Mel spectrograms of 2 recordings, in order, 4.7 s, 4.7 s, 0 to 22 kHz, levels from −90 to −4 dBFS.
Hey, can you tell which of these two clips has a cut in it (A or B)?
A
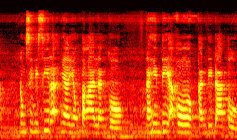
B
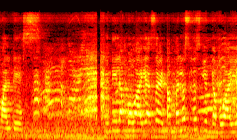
B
